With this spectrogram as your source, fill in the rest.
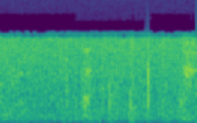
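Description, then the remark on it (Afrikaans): Steady rushing noise of rain driven by a strong south wind in a storm, loud and continuous throughout, with a few brief gusts or spatters rising above the wash and faint voices underneath. “Maar nie in so 'n stormwind nie.”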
